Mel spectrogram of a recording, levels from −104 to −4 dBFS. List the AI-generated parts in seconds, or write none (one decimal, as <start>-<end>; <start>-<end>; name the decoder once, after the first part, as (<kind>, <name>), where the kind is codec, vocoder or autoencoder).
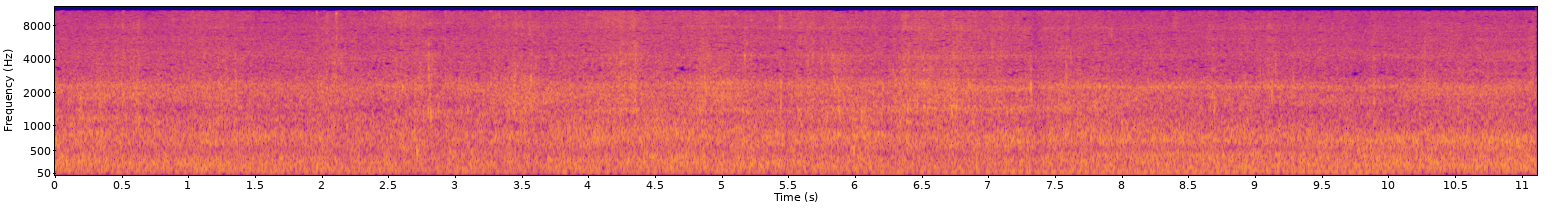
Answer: none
